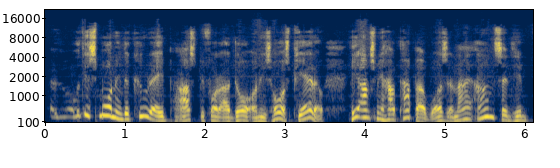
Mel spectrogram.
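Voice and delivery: put-on high, innocent boy's voice; simple child. A narrator's reading. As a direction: play the guileless little boy. Boy tells evasive tale.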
